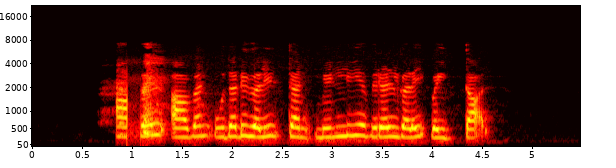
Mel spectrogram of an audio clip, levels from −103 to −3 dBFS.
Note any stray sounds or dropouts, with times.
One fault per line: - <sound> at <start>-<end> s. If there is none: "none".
- dropout at 0.9-1.1 s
